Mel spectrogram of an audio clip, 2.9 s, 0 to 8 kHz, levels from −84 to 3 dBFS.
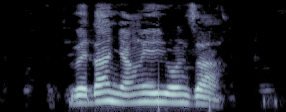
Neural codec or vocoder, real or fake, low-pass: none; real; 7.2 kHz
